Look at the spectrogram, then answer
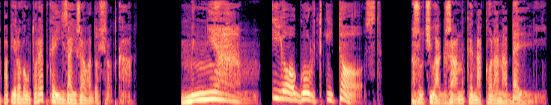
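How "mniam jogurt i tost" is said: slow relishing yum. Acted. Marta delights in her breakfast, slow and relishing. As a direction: savour the breakfast aloud.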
